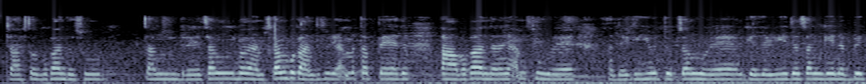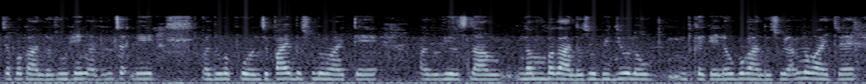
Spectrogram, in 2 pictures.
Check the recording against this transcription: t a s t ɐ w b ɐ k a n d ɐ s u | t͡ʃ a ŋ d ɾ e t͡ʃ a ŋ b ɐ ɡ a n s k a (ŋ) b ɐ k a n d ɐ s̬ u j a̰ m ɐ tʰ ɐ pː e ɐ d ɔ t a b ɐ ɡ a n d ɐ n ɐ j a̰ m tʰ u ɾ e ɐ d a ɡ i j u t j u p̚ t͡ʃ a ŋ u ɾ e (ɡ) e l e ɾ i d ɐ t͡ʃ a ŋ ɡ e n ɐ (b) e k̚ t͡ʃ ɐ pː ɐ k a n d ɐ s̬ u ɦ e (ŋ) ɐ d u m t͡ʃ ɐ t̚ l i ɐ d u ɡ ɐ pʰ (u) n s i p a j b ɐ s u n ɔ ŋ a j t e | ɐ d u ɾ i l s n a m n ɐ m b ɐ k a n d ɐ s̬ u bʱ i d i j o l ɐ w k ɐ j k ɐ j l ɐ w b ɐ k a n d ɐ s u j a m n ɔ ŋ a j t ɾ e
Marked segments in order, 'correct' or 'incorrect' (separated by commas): correct, correct, correct, correct, incorrect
